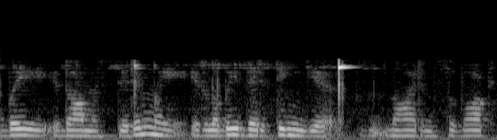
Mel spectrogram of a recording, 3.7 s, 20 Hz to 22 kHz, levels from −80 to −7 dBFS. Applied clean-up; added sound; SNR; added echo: none; Chink, clink; 1 dB; reverberation time 0.2 s.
